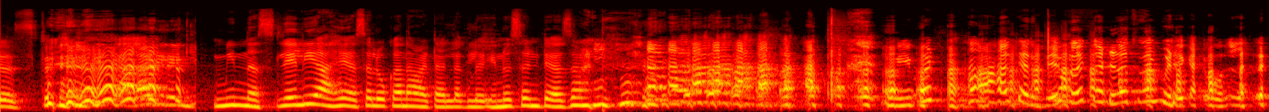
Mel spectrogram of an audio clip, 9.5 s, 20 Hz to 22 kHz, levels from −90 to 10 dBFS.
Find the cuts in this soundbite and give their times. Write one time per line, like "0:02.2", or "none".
0:01.5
